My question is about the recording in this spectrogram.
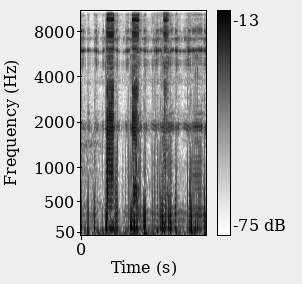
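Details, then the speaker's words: Coil tattoo machine on 6 volts after lifting the front spring and adjusting contact gap: even steady buzz in regular pulses, clean tone, more force; now a slow, slappy shader running smoothly. "And it's got quite a bit more force. And mess with your contact gap a little bit until it feels that feels great. And you have a slow and slappy shader."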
